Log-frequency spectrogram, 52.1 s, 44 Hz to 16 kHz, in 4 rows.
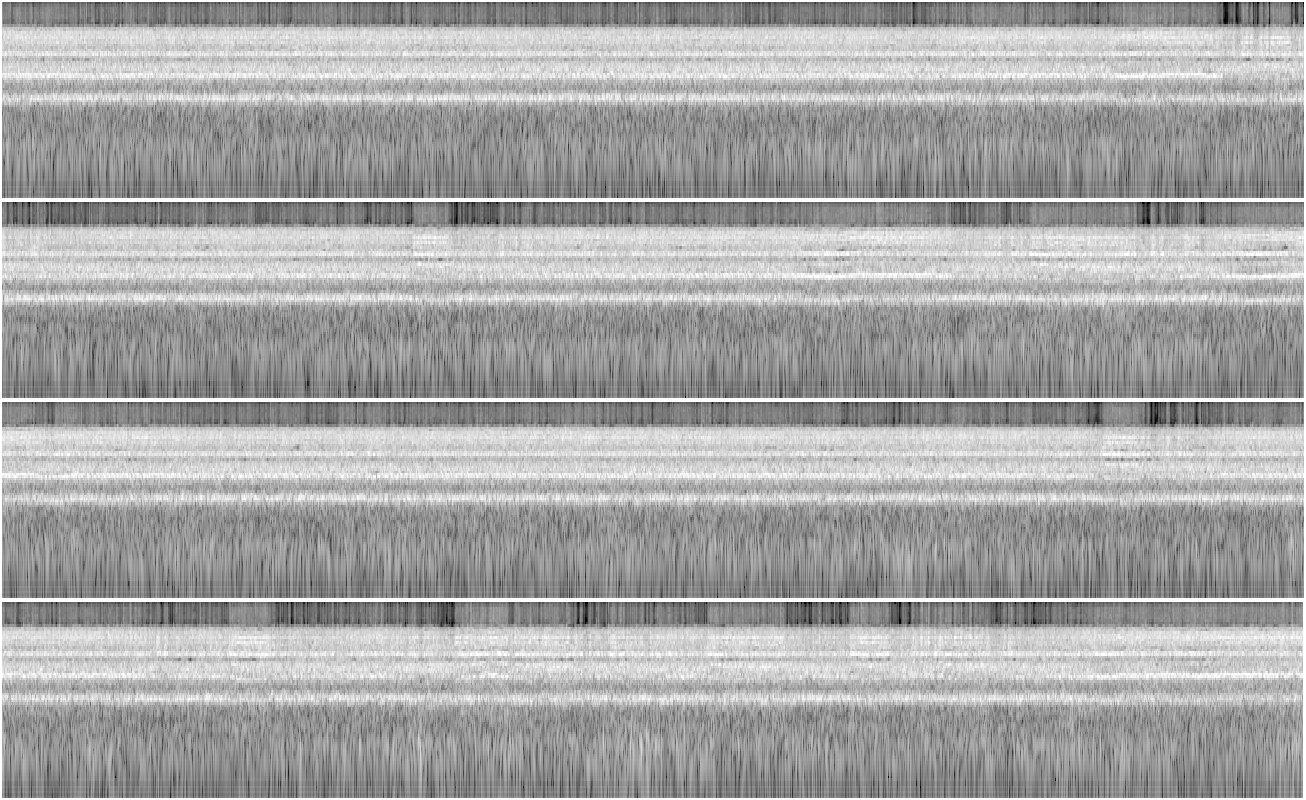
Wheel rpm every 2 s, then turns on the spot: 230, 230, 230, 230, 230, 230, 220, 230, 230, 230, 230, 230, 220, 230, 230, 230, 230, 230, 230, 230, 230, 220, 220, 220, 230, 230.
none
